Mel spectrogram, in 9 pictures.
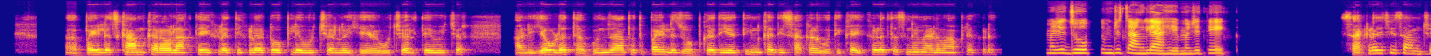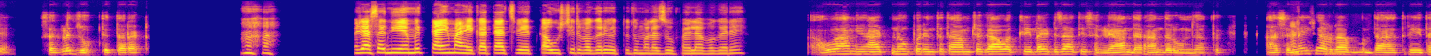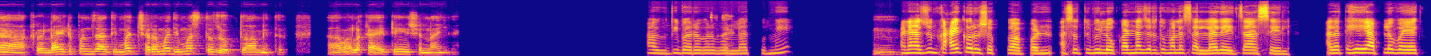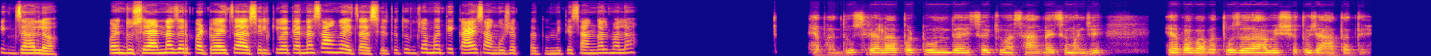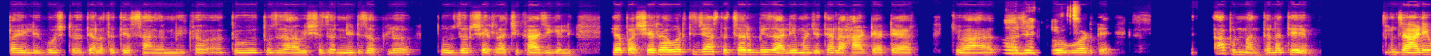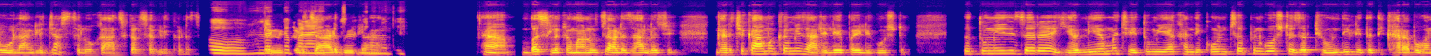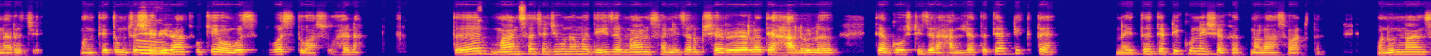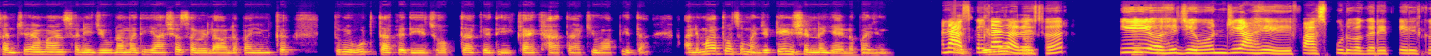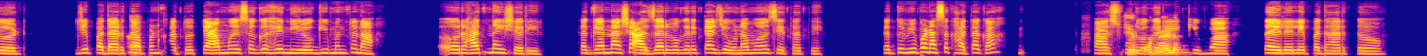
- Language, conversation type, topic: Marathi, podcast, कुटुंबात निरोगी सवयी कशा रुजवता?
- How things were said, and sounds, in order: tapping; chuckle; other background noise; "आयुष्य" said as "आविष्य"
